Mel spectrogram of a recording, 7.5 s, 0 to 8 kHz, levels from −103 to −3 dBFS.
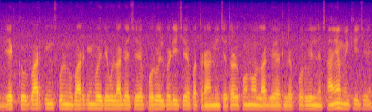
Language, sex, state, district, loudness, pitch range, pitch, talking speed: Gujarati, male, Gujarat, Gandhinagar, -19 LUFS, 100-105 Hz, 105 Hz, 185 wpm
